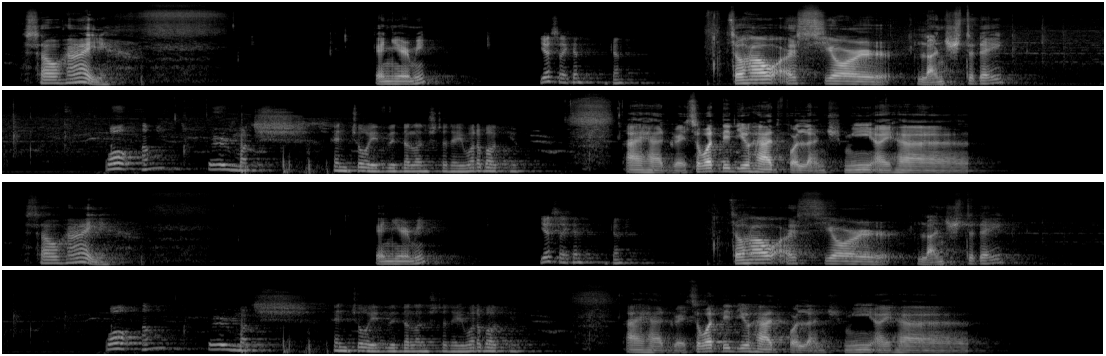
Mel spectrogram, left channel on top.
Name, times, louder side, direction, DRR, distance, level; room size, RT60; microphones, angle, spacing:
voice 1, 0.2-2.0 3.7-4.2 7.0-8.9 9.2-10.0 16.7-20.7, left 6 dB, 65° left, 16 dB, 0.6 m, -29 dB
voice 2, 5.4-5.8 6.1-6.2 12.1-12.8 13.1-16.2, left 2 dB, 35° left, 9 dB, 1.0 m, -37 dB
21.0 x 8.4 x 6.7 m, 1.1 s
head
